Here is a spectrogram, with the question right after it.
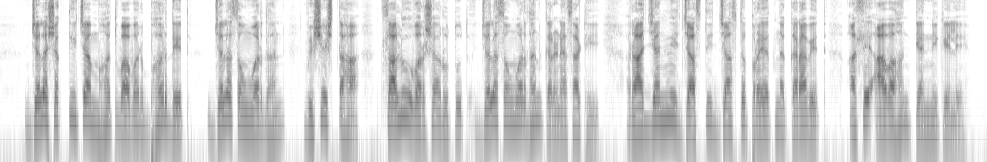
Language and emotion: Marathi, neutral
